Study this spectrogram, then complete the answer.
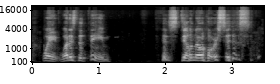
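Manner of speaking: giggly speech while laughing. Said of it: "I'm laughing 'cause I read Mike's comment".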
